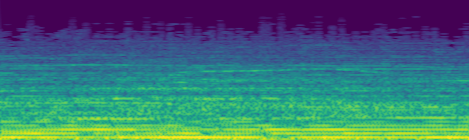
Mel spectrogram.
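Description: Live band with guitar, bass and keyboards holding one long sustained chord, steady and unchanging.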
